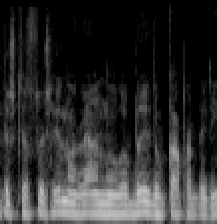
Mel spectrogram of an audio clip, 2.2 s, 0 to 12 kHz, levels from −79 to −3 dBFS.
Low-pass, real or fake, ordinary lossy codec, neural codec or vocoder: 10.8 kHz; fake; MP3, 64 kbps; codec, 24 kHz, 1 kbps, SNAC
